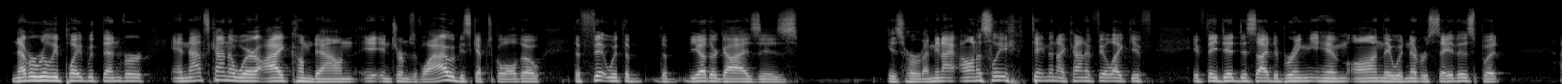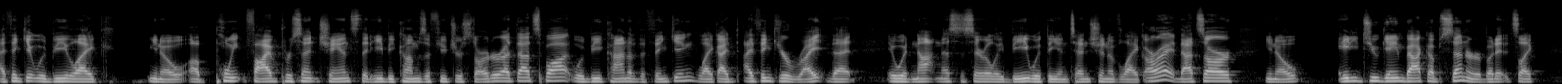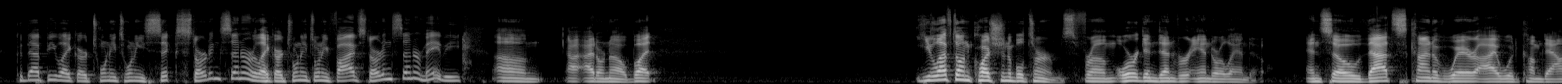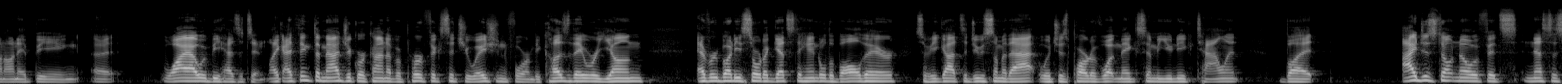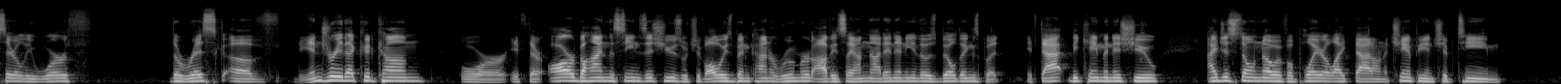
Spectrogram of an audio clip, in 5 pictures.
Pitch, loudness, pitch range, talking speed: 145 Hz, -24 LUFS, 130-155 Hz, 205 wpm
